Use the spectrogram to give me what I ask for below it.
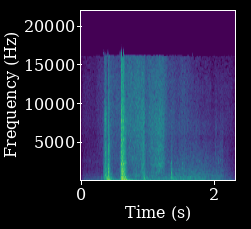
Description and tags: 10 Door opening
car, CZ, Czech, door, opening, Panska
